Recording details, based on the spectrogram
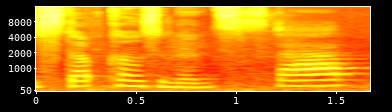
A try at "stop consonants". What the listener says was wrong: Okay, 这两个都是同一个问题，那个 啊要长一点。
